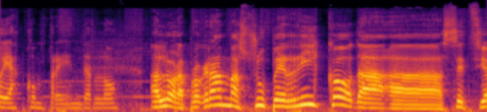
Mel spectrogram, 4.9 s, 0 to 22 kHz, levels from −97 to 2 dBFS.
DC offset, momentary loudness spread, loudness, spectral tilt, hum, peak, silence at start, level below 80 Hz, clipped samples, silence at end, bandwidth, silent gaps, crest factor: under 0.1%; 17 LU; -11 LUFS; -6.5 dB/octave; none; 0 dBFS; 0 s; -36 dBFS; under 0.1%; 0 s; 16 kHz; none; 12 dB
